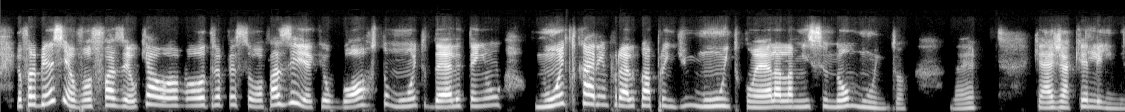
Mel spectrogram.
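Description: A woman with a normal speaking voice speaks at a fairly high pitch with lively intonation. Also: moderate pace. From Brazil, Alagoas (Northeast). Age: 20s. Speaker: Scrum Master, former QA analyst. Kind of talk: interview.

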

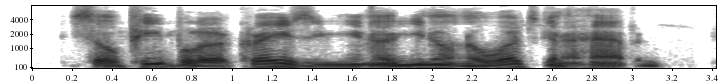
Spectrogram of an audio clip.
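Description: A man with a Louisiana accent speaks at a fairly quick pace. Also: dry, close sound with no echo. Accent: US South, Louisiana. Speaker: witness. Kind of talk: interview storytelling. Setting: phone call.

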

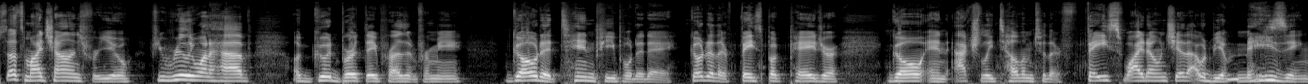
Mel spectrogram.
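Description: An animated man with an American accent, fairly high in pitch, at a moderate pace with ordinary pitch variation. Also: very clean recording, silent background. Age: 20s. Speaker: podcast host. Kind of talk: solo monologue.

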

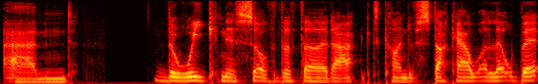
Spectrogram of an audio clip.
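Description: Speaking very slowly in a British accent, a man holds a medium pitch and fairly even intonation on a very clean recording with a silent background. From UK. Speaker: film podcast co-host. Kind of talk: casual chat.

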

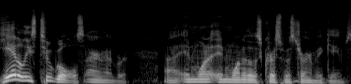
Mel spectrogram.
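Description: In a very clean recording with a silent background, a man speaks at a medium pitch with lively intonation. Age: 30s. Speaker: hockey podcast co-host. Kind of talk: casual chat.

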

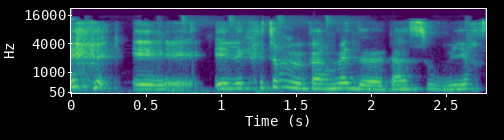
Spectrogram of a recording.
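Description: Her tone is dark and mellow, somewhat breathy, with ordinary pitch variation. The woman speaks at a very slow pace. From Belgium, Charleroi. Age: 20s. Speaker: writer. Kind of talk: interview.

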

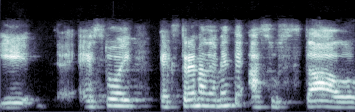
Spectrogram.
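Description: Speaking with an English accent, a man uses a high pitch and fairly even intonation. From US, Washington state. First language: English (speaking Spanish). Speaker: physician and libertarian activist. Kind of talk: political talk show interview. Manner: halting, repeats words.

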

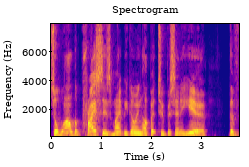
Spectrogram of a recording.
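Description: Over a silent background in a very clean recording, a man with an English accent speaks at a moderate pace, fairly high in pitch and with lively intonation. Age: 30s. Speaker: bitcoin commentator and entrepreneur. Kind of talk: podcast interview.

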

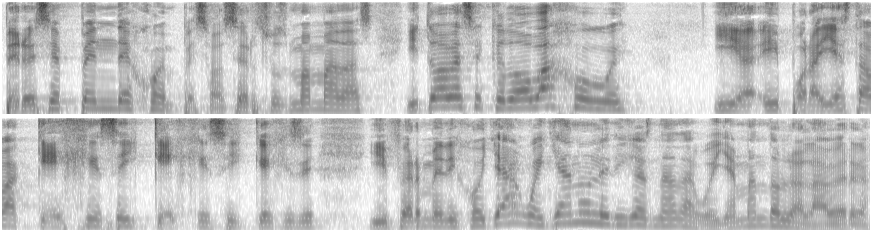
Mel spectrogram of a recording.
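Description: A man speaks at a very fast pace. His pitch is high and swings very widely. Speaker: podcast host. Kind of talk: casual chat.

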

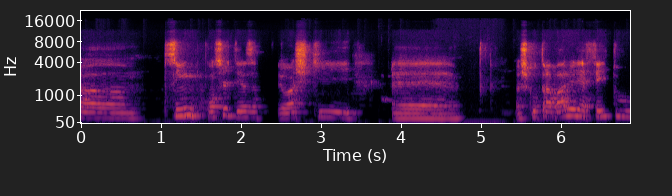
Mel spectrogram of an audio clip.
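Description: A man speaks with fairly even intonation at a fairly high pitch. It is a plain, everyday voice. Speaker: professional tennis player. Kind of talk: interview.

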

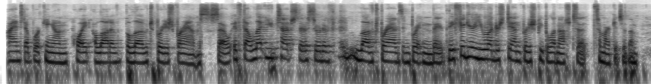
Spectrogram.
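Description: The speaker has an American accent and talks at a fairly quick pace with hardly any pauses. Loudness stays very even, and there is noticeable background noise. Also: woman, fairly low pitch for a woman, ordinary pitch variation. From United States. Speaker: advertising strategist. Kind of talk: interview.

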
